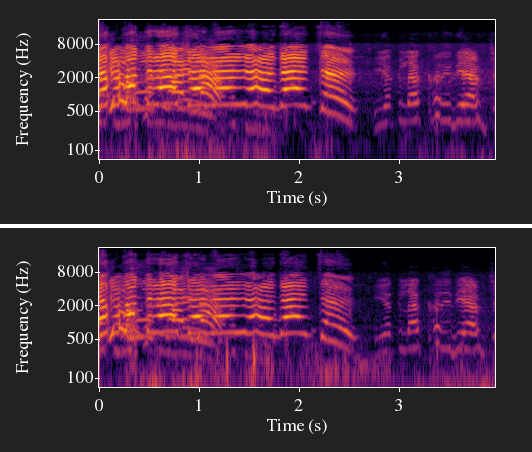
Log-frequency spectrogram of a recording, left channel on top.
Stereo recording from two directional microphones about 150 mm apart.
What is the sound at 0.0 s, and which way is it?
Children playing, 65° right (ahead or behind).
